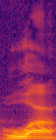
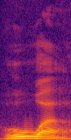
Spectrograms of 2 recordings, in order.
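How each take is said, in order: First: The w sound comes from deep in the throat. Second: The w sound is formed with both lips. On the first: The speaker calls it wrong. "Bukan diucapkan dari jauh seperti ham, uh, alif" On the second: The speaker calls it right. "wawunya itu benar-benar dari apa? Bibir"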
